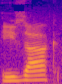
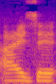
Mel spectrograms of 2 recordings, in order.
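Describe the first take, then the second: First: The name has an old Aramaic-style pronunciation. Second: The name has the usual English pronunciation. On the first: "I'm pronouncing it its original um, Aramaic pronunciation" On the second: "I know you guys are going to say Isaac"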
